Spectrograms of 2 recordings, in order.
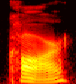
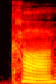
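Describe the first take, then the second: First: The final R sound is clearly pronounced. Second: The final R sound is dropped. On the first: This is a rhotic accent. "If you pronounce the R sound in words like here and car and carpenter" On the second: This is a non-rhotic accent. "if you tend to drop those R sounds, so if you say"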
